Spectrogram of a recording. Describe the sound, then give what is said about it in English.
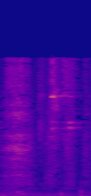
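A dog pants and snorts, a quick run of breathy, hissing huffs with a brief sharper snort partway through. Fairly quiet, with no talking. “And I am sorry about my dog.”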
